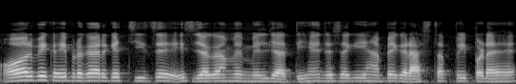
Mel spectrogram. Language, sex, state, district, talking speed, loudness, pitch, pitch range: Hindi, male, Odisha, Malkangiri, 245 wpm, -18 LUFS, 150 Hz, 145-170 Hz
